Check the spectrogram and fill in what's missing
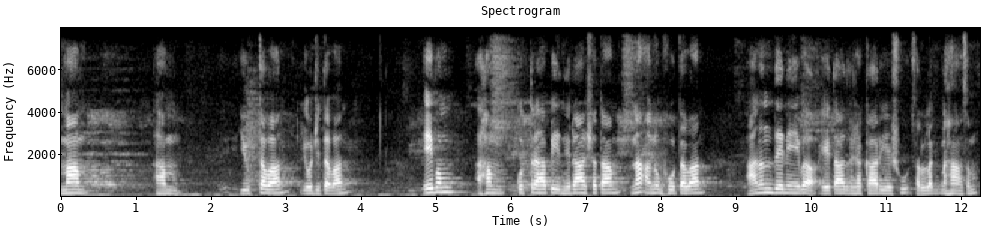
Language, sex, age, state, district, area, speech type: Sanskrit, male, 18-30, Karnataka, Chikkamagaluru, urban, spontaneous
